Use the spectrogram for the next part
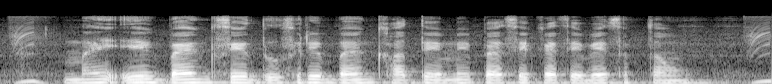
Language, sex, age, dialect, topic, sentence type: Hindi, male, 18-24, Awadhi Bundeli, banking, question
